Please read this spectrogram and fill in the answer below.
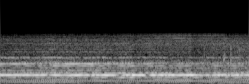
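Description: A woman singing one long held note into a microphone over musical accompaniment, amplified through a hall's sound system and recorded from the audience.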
